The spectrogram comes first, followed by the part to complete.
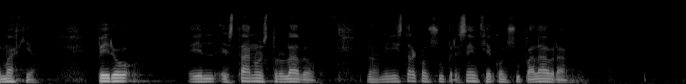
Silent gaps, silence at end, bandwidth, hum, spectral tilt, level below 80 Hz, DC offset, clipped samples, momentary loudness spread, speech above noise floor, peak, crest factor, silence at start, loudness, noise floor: none; 1.1 s; 12 kHz; none; -7 dB/octave; -70 dBFS; under 0.1%; under 0.1%; 20 LU; 34 dB; -14 dBFS; 20 dB; 0 s; -34 LUFS; -68 dBFS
